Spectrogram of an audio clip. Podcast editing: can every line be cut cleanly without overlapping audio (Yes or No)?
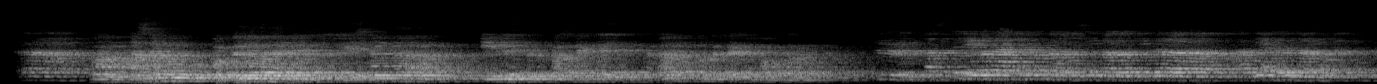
Yes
